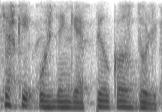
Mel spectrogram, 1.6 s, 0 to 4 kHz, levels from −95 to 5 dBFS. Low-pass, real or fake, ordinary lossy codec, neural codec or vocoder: 3.6 kHz; real; Opus, 16 kbps; none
